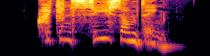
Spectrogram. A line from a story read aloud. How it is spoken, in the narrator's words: he whispered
